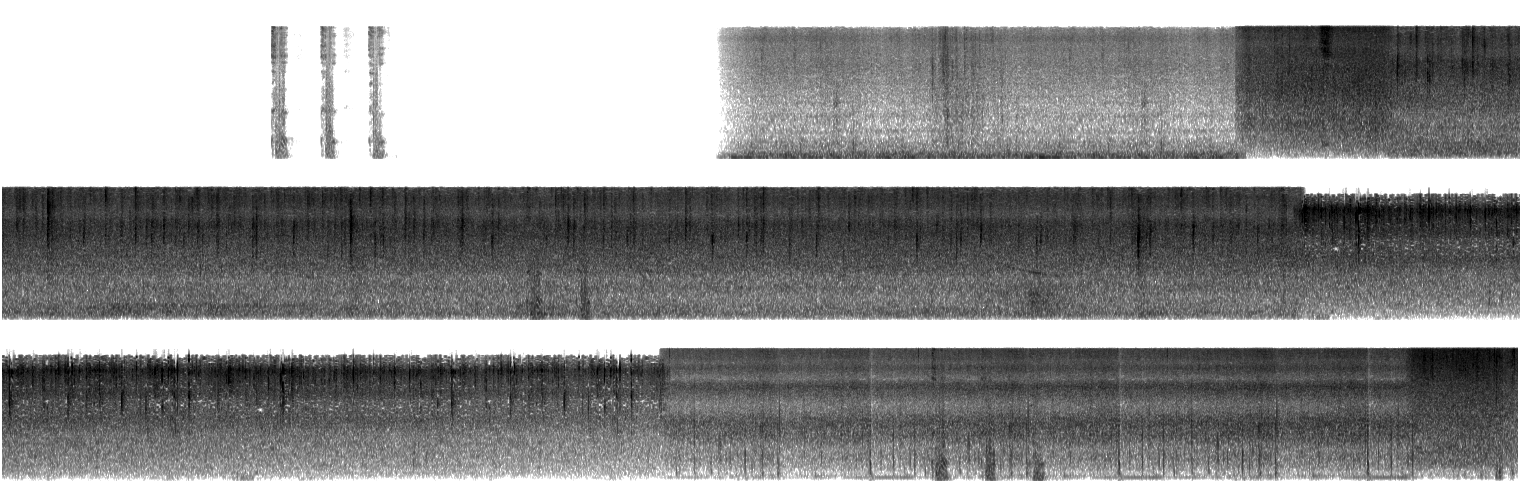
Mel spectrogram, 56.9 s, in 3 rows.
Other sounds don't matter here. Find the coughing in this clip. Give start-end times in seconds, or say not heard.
3.4-4.8, 25.5-26.4, 49.5-51.0.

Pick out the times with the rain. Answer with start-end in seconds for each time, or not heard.
8.9-56.8.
